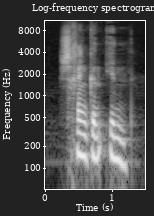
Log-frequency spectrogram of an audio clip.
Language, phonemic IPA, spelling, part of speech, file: Dutch, /ˈsxɛŋkə(n) ˈɪn/, schenken in, verb, Nl-schenken in.ogg
- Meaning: inflection of inschenken: 1. plural present indicative 2. plural present subjunctive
